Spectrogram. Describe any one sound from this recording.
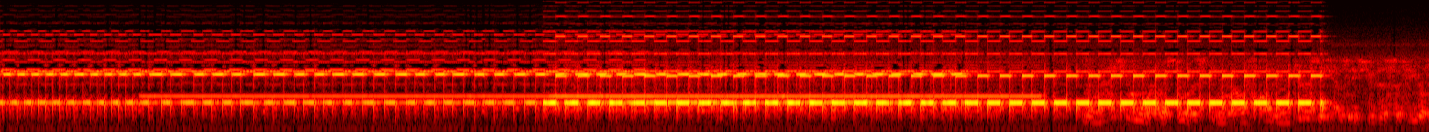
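Several weather alert radios sound loud, rapid, pulsing electronic alarm tones together.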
